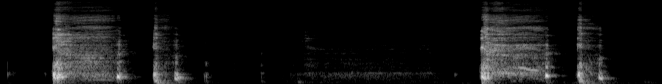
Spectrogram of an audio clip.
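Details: Two bouts of harsh, loud barking coughs, each a long burst then shorter ones, after trying breathing techniques to cough out mucus.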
